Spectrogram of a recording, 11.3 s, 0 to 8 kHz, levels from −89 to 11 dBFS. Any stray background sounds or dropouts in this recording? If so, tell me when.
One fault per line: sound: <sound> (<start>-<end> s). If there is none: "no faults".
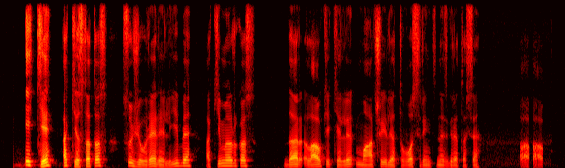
sound: laugh (10.4-10.9 s)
